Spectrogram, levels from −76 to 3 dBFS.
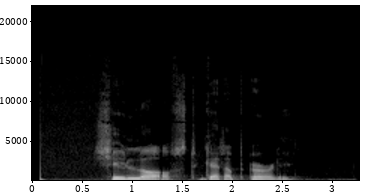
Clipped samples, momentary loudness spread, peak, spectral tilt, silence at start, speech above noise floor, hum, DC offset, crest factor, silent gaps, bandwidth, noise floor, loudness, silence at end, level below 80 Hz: under 0.1%; 18 LU; -10 dBFS; -7 dB/octave; 0.1 s; 29 dB; none; under 0.1%; 18 dB; none; 14 kHz; -55 dBFS; -27 LUFS; 0.65 s; -52 dBFS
